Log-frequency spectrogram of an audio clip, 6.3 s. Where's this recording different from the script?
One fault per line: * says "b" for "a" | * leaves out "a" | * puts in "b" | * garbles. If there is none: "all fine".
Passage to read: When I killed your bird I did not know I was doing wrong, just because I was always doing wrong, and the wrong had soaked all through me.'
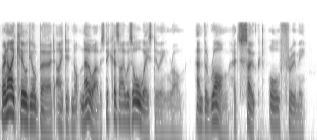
* leaves out "doing wrong just"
